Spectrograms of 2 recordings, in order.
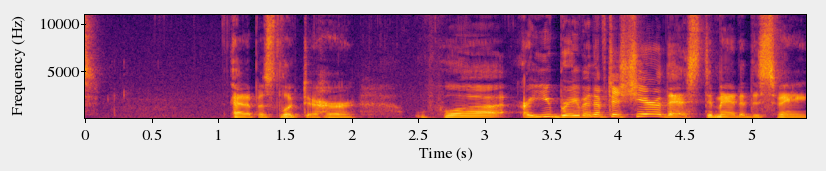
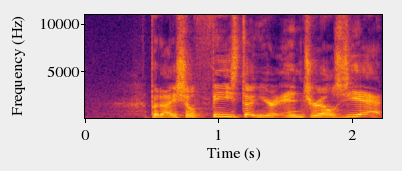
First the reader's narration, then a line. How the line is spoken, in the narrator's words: shrieked the Sphinx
